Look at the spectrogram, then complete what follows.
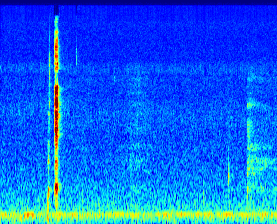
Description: made a video of me having hiccups with neck view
